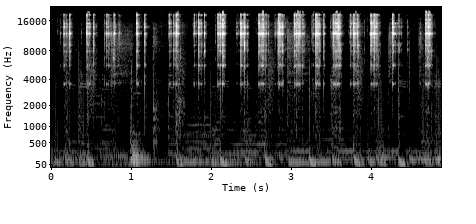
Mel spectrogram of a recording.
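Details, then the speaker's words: Ford 640 tractor, split for clutch and rear main seal repair, clutch disc worn to the rivets: rough, uneven ratcheting clatter as the release bearing is turned; worn clutch release bearing, needs replacing. "that bearing is gone can you hear that and then probably that bearing needs to be replaced"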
